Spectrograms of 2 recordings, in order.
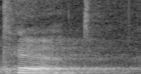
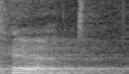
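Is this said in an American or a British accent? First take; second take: American; American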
